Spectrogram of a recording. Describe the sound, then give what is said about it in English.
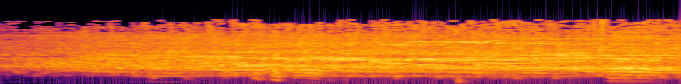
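A large crowd cheers and roars continuously, a dense wash of many voices with scattered whoops and shouts, swelling slightly and staying loud throughout the few seconds. “So definitely a cheer.”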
